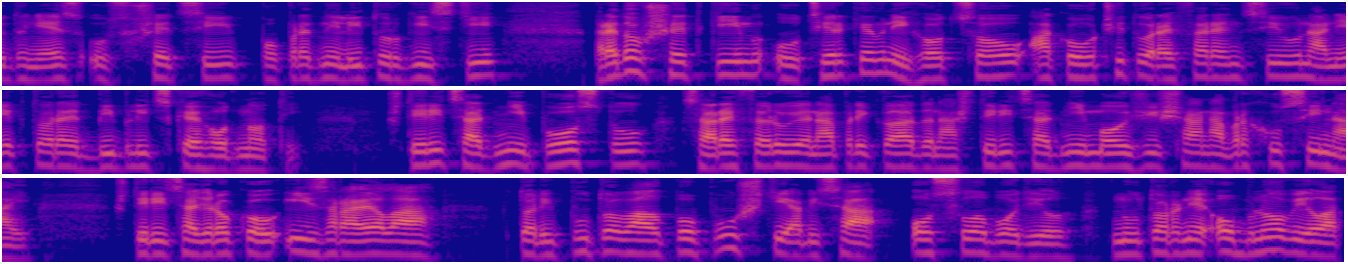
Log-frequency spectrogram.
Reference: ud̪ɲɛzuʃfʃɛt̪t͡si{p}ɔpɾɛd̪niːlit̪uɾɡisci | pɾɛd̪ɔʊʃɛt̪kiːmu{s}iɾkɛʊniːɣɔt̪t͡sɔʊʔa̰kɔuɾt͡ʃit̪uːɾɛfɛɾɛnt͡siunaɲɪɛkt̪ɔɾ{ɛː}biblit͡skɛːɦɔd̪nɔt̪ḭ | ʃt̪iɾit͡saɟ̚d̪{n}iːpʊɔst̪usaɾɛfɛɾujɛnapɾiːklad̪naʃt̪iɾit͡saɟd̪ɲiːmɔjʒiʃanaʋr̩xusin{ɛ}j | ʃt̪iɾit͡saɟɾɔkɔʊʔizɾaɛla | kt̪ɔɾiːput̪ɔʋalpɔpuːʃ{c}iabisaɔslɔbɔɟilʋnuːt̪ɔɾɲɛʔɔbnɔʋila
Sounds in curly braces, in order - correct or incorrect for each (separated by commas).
correct, incorrect, correct, incorrect, incorrect, correct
